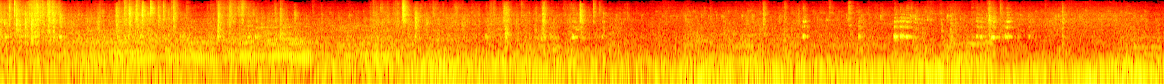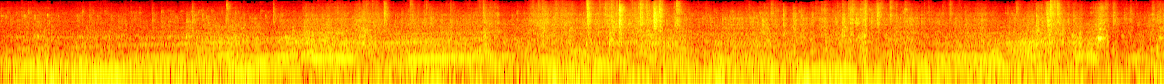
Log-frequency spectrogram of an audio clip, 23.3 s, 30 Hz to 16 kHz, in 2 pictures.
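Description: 2004 Subaru Impreza WRX STI's turbocharged 2.5-litre flat-four heard from inside the cabin, revving up and falling back again and again as the car is driven hard. Frequent sharp ticks and knocks run through it.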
